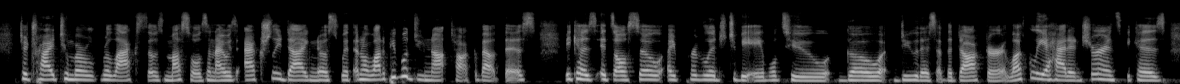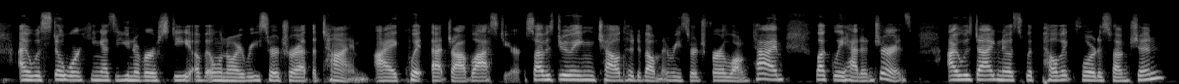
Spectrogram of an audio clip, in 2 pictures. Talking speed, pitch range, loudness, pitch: 210 wpm, 185-215 Hz, -24 LUFS, 195 Hz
